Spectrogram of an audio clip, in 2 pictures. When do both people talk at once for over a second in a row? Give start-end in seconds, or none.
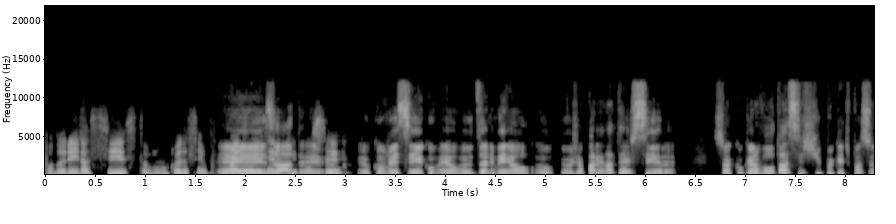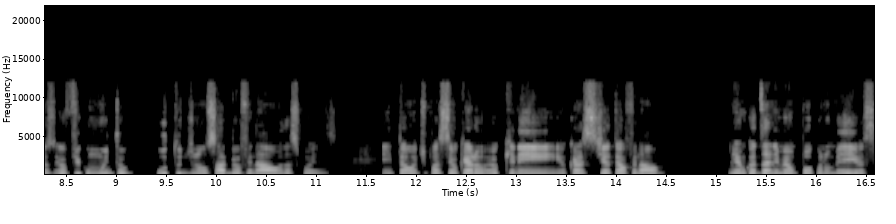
1.7-3.0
